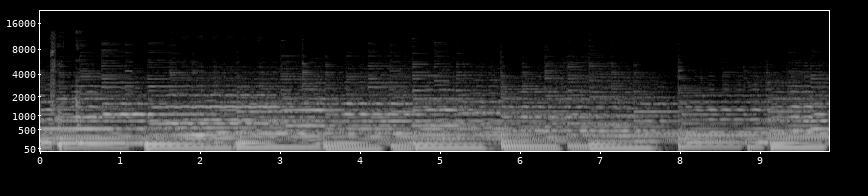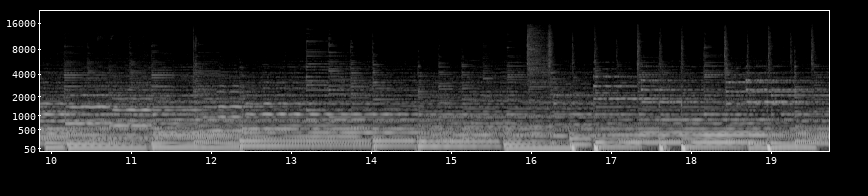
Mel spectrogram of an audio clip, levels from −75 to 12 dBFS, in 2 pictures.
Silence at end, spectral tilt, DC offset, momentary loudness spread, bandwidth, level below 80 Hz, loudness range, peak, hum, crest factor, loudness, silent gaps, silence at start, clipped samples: 0 s; -8 dB/octave; under 0.1%; 5 LU; 12.5 kHz; -28 dBFS; 4 LU; -4 dBFS; none; 16 dB; -21 LUFS; none; 0 s; under 0.1%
